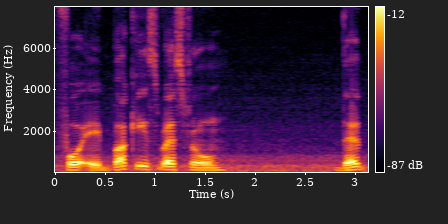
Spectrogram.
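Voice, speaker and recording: A man with a German accent. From Germany. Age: 60s. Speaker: livestreamer. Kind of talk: casual livestream monologue. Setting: in a car. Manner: many filler ums.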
